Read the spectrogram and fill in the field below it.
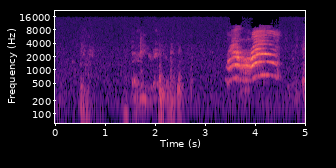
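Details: Domestic cat indoors, where mother cat Gamora lives with her five kittens, calls for her human babysitter on a June morning. After brief speech and rustling, one loud, drawn-out harmonic meow bends up and then falls away.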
